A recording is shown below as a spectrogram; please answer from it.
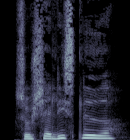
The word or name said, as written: socialistleder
